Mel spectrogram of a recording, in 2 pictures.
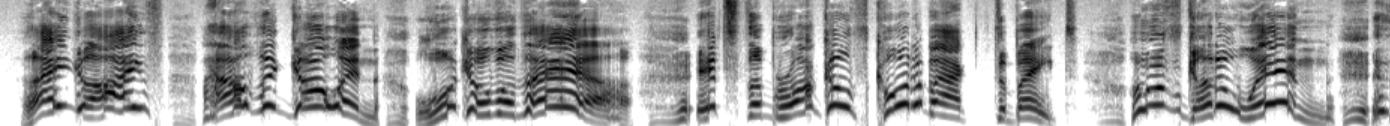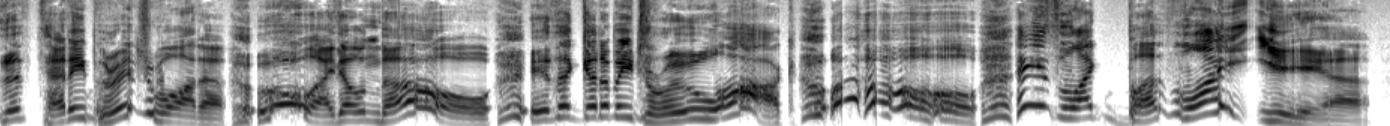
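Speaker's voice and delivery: very high, swooping, crazy happy clown voice. Speaker showing off one of their practiced voices: crazy happy clown voice. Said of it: "Crazy Happy Clown".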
